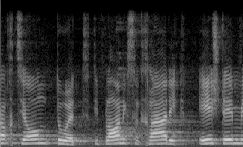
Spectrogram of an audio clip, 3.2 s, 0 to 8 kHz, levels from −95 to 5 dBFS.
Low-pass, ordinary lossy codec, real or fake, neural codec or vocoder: 7.2 kHz; none; real; none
